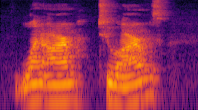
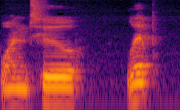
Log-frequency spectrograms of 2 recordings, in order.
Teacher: So arm has vibration at the end, two arms, whereas lip, like 1, 2, lip, no vibration. So two lips has an S sound.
